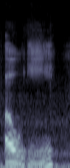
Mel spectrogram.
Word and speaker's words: Oou: It's OOU, spelled OOU, and pronounced OE.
